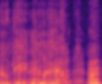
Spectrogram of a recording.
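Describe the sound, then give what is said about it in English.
A woman in a judged pig-calling contest lets out a loud, harsh, guttural pig call, a raspy roaring voice sustained for about a second before a brief dip and a second strong burst. “That she's like, that wasn't a pig call.”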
